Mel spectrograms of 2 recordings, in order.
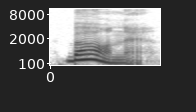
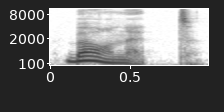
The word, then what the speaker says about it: barnet: Et barn, barnet, the child. Pay attention to the pronunciation here. It's barne, not barnet. The T is silent at the end.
